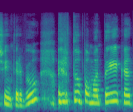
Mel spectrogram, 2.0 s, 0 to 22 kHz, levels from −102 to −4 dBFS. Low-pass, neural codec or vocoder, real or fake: 14.4 kHz; autoencoder, 48 kHz, 128 numbers a frame, DAC-VAE, trained on Japanese speech; fake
